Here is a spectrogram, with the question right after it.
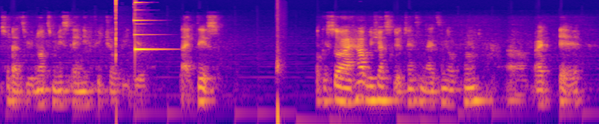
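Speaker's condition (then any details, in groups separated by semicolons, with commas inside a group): No condition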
